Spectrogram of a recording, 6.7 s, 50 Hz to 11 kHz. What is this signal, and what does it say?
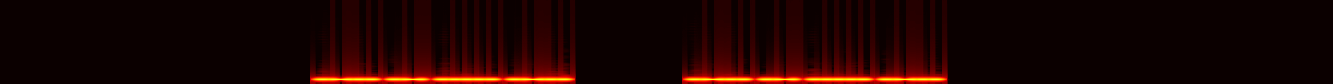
Morse code, heard as a keyed tone, about 37 wpm, 700 Hz. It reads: LA5L LA5L
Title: DXCC-100 Call Signs - 4 Characters - Repeated 2x - 40wpm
